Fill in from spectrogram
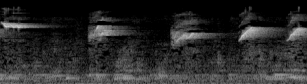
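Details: A relaxed kept Javan bushlark sings 'melung panjang', a long ringing song: clear, high, drawn-out whistles, some rising sharply, spaced about half a second to a second apart over a soft low hum.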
